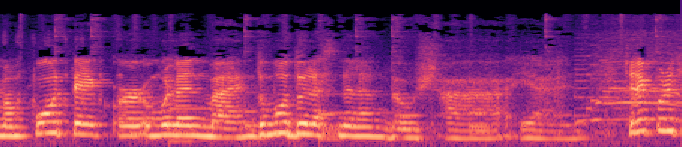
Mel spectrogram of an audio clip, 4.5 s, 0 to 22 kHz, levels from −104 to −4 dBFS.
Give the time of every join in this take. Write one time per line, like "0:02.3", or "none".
none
